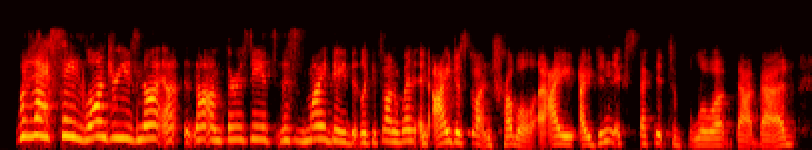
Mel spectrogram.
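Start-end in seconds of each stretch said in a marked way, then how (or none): 0.2-4.2 very high, screeching, screaming scolding tirade. Retelling being scolded for using the wrong laundry day: imitating someone screaming. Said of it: "she is just, like, screaming at me".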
